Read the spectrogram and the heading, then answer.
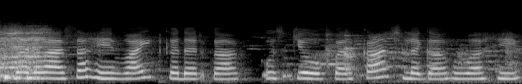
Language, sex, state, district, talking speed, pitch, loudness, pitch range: Hindi, female, Madhya Pradesh, Dhar, 125 wpm, 270 Hz, -17 LUFS, 255-285 Hz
